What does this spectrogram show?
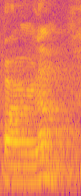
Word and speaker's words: பழம்: அடுத்து இது வந்து என்ன செய்யும், நாக்கு ஃபோல்டு பண்ணி பேக்கில் போய் சொன்னோம்னா இந்த ழ வந்துடும். பழம் அப்படி அந்த உச்சரிப்பு தான் பழம்.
